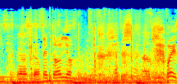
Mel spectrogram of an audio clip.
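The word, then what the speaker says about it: petróleo: Petroleo. That's how you say it in Spanish, Jimmy, for when it comes in handy in the future.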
